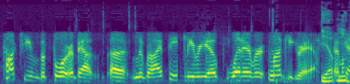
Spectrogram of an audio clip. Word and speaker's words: liriope: It actually is supposed to be pronounced liriope because it's named after a Greek nymph or something like that.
